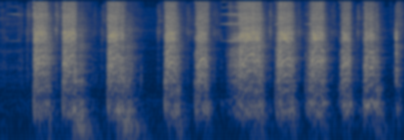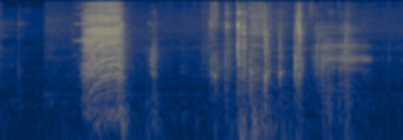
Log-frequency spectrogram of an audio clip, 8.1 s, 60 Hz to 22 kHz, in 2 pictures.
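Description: An old, worn power drill drives 2.5 inch screws in a van build, whirring in a rapid string of short loud bursts with brief pauses, then longer runs and a creaking stall, close up.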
